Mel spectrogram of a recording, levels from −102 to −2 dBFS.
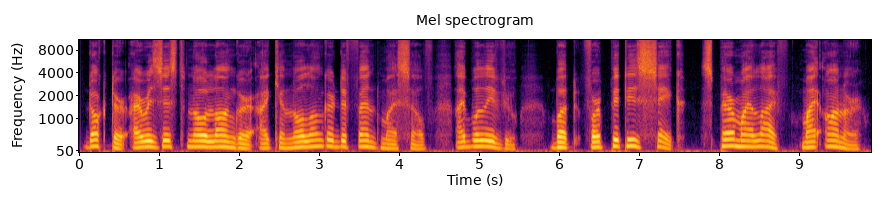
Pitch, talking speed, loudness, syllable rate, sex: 155 Hz, 125 wpm, -18 LUFS, 4.1 syllables/s, male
